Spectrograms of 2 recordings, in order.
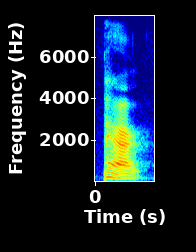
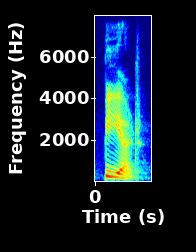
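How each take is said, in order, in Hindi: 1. स्वर air के खुले e जैसा सुनाई देता है। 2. स्वर ee के बाद uh जैसा सुनाई देता है। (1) "जो सही प्रोनाउंसिएशन है वो है पैर" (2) "नाशपाती को लोग पढ़ते हैं पियर"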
